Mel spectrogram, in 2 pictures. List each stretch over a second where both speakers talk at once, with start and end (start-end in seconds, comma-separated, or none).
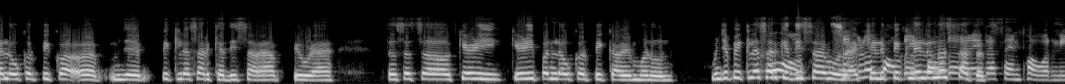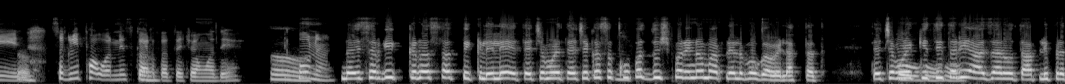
7.7-10.0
